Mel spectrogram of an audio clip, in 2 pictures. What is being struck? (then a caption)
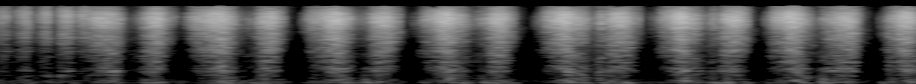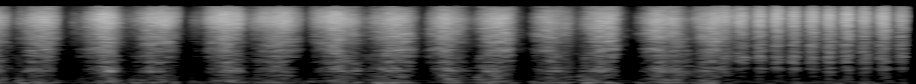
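Mesh fabric sneaker upper scrubbed with a stiff bristle brush. A wooden-handled brush with stiff pale bristles, held in gloved hands, scrubs back and forth over the white knit mesh upper of a hollow sneaker resting on a towel, with little foam. The sound is a steady rhythm of bright, scratchy, hissing bristle strokes, each swelling and fading. Near the end the strokes turn into a quicker, shorter flutter.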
